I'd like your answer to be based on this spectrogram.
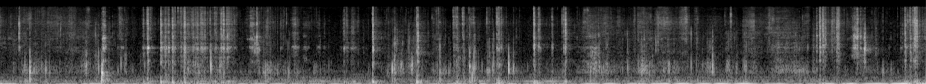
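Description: A solid cream-colored bar of dried soap, held in the hand, is carved with a metal utility-knife blade, producing a steady run of dry, crisp scraping crackles with short, bright clicks and a low rumbling undertone. Crisp shavings fall off the bar as it is cut.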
